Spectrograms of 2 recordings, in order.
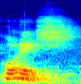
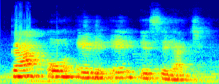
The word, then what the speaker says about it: Koresh: En hebreo se pronuncia Koresh. K-O-R-E-S-H.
